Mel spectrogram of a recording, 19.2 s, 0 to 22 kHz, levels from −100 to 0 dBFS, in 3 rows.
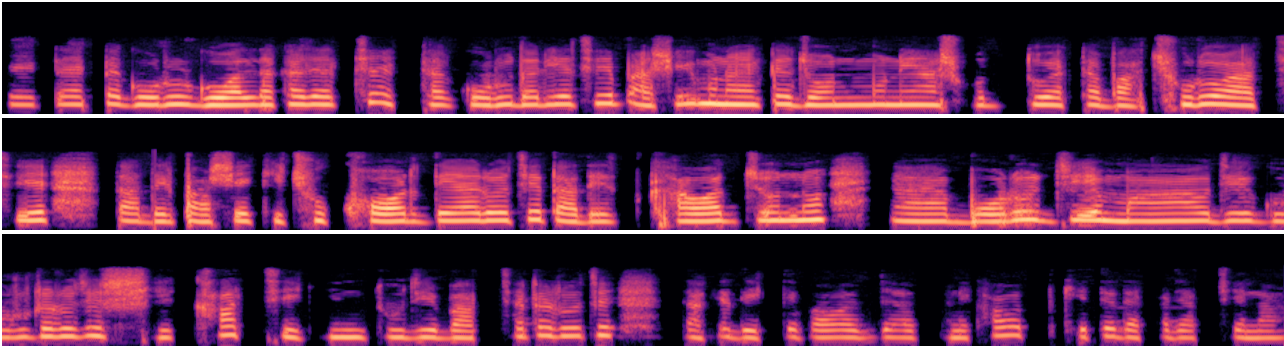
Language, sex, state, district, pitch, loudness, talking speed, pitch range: Bengali, female, West Bengal, Dakshin Dinajpur, 245 Hz, -19 LUFS, 160 wpm, 230-260 Hz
